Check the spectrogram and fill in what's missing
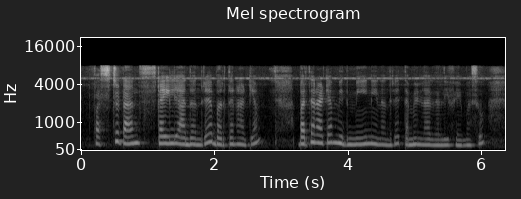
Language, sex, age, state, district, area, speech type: Kannada, female, 18-30, Karnataka, Tumkur, urban, spontaneous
